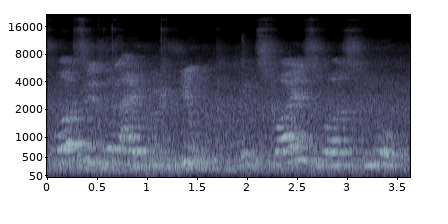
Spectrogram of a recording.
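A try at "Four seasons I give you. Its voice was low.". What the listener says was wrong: Now when you say its voice was low, even your voice needs to be low. The 4 seasons, there should be an S. 4 seasons I give you, its voice was low.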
